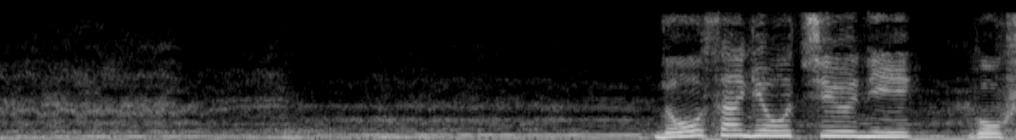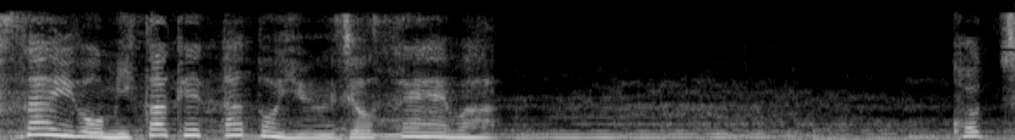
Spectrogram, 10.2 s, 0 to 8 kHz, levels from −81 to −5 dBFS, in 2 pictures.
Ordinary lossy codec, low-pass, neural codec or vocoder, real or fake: AAC, 32 kbps; 7.2 kHz; codec, 16 kHz, 4 kbps, FunCodec, trained on Chinese and English, 50 frames a second; fake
